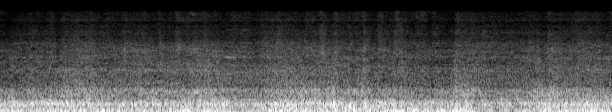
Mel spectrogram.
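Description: A CSX freight train rolling past on a windy day, a loud, continuous low rumble and rattle of cars with faint rhythmic wheel clatter, no talking.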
